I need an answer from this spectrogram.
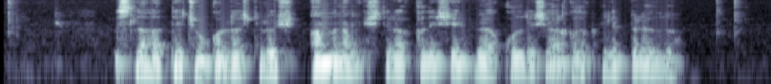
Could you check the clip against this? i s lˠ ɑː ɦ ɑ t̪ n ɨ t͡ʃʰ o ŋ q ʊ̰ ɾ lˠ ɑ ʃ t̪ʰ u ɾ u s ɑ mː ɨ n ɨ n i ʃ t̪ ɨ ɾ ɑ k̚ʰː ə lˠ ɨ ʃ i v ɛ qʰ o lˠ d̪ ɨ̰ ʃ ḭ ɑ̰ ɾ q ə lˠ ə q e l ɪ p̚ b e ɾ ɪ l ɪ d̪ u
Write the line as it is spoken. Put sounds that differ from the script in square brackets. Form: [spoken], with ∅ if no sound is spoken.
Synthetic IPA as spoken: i s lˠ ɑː ɦ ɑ t̪ n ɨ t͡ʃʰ o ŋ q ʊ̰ ɾ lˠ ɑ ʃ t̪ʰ u ɾ u [ʃ] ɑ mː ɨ n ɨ [ŋ] i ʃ t̪ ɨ ɾ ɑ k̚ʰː ə lˠ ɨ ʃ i v ɛ qʰ o lˠ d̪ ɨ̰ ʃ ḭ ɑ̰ ɾ q ə lˠ ə q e l ɪ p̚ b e ɾ ɪ l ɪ d̪ u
